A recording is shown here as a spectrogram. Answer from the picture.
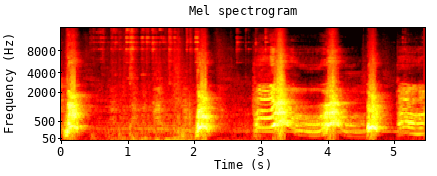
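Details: A Mastiff and a Husky guarding the house after a stray dog passed the front door. Six sharp barks at irregular intervals, some with a ringing, whine-like tone, over a low steady hum.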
